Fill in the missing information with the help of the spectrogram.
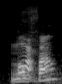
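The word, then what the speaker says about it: Mo Faal: Mo Fowl?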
